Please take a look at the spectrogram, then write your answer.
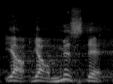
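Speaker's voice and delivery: ordinary talk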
